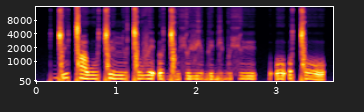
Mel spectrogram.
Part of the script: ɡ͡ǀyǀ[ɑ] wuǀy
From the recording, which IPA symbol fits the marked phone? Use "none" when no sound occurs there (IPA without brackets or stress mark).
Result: ɑ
